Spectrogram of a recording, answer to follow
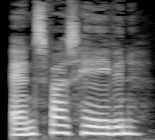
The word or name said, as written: ansvarshavende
